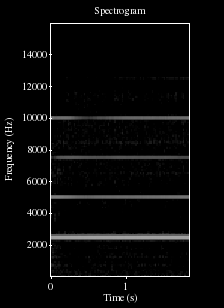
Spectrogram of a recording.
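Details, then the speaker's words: Multimeter set to continuity (buzz) mode probing the yellow PWM wire of a combi boiler fan wiring harness; a clean, steady high-pitched beep for about two seconds confirms continuity on the correct cable. "we're on buzz and i'm going to try and connect my touching the yellow cable and as you can hear we've got a buzz"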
